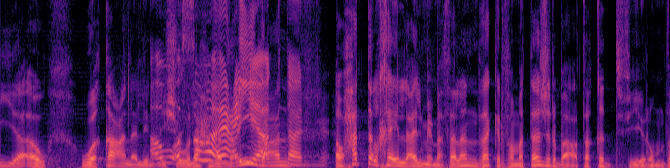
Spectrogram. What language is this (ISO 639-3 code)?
ara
